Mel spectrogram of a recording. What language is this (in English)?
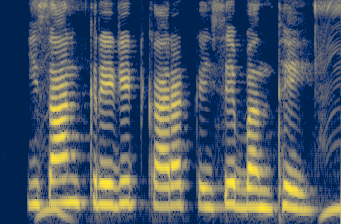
Chhattisgarhi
